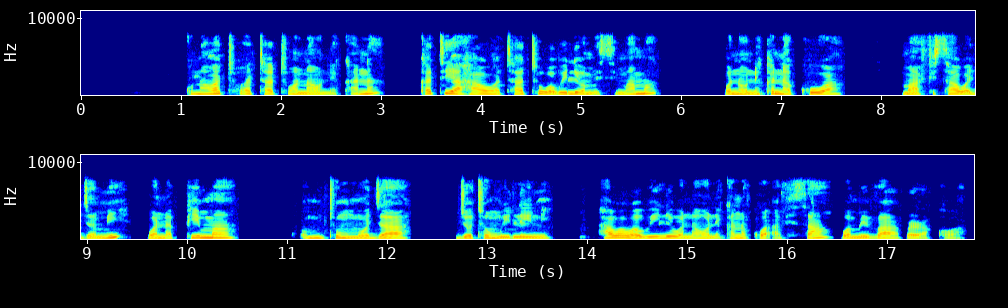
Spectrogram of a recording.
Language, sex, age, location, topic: Swahili, female, 18-24, Kisii, health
